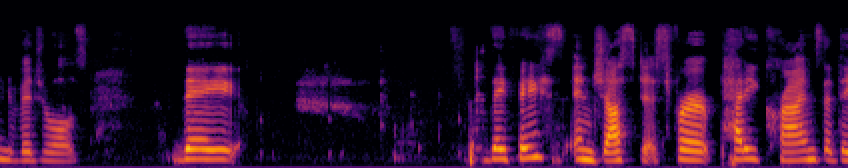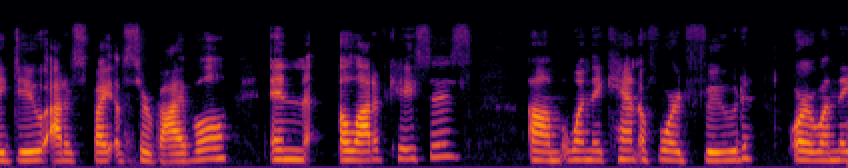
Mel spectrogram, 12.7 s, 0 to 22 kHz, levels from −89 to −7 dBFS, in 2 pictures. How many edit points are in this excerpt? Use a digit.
0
